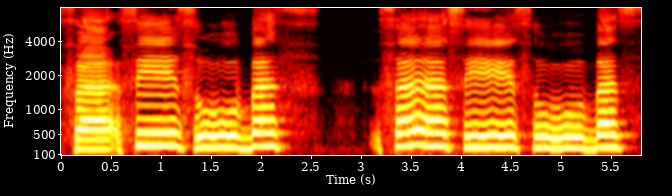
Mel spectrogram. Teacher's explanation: Dia di ujung lidah, makhrajnya ujung lidah, ujung gigi seri atas. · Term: huruf sa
